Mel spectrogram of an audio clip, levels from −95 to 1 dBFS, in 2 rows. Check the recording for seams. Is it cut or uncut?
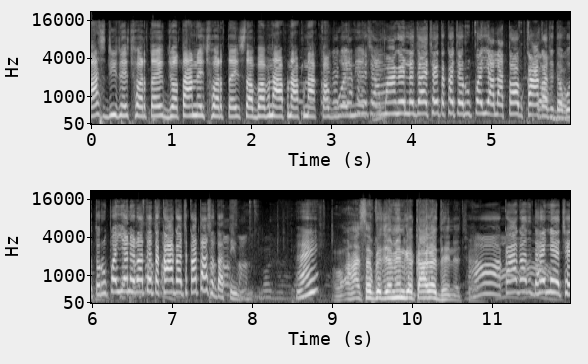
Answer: cut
